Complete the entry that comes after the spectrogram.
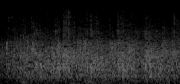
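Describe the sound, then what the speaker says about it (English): A church audience claps for the cast of a vacation Bible school evening program, steady sustained applause filling the room with no voices on top. "Can we have a round of applause for our cast here tonight?"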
